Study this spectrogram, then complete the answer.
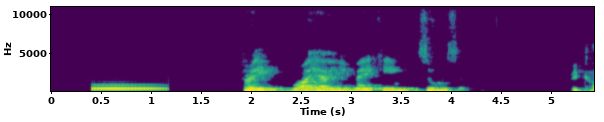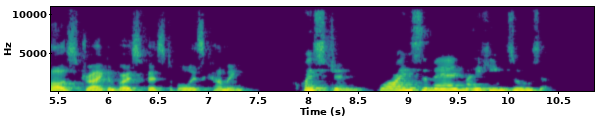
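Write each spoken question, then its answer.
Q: Question, why is the man making zumzum?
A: Because Dragon Boat Festival is coming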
